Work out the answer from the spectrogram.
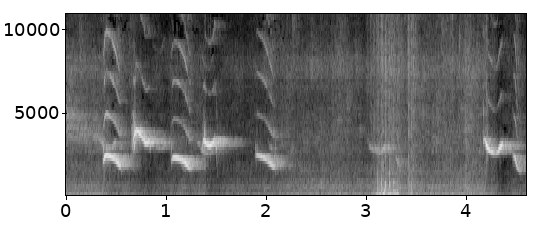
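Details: Sooty-headed bulbul song for coaxing silent bulbuls: separate bright, falling whistled notes, broken by a loud flutter or rustle near the end.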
